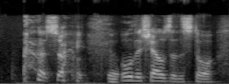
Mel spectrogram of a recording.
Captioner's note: coughs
